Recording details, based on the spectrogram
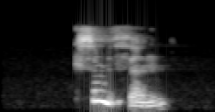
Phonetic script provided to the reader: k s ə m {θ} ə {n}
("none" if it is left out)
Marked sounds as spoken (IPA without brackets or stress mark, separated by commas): θ, n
